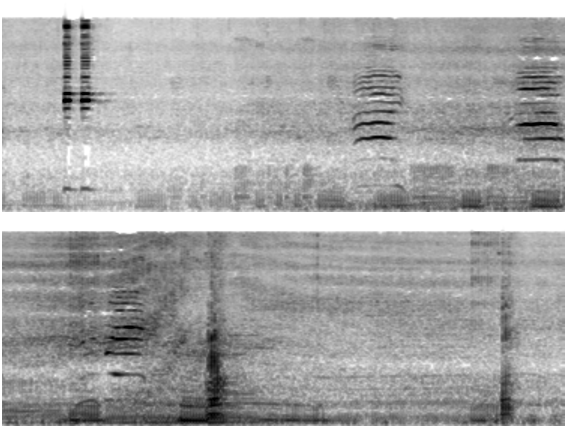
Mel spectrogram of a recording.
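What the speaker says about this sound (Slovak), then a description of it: "Deti na motorkách sa tu rozvážajú bez prípy." Motorcycles ridden by children passing along a road in Calatagan, Philippines at sunset, engine noise rising and falling as they go by, with short horn beeps and voices mixed in.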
